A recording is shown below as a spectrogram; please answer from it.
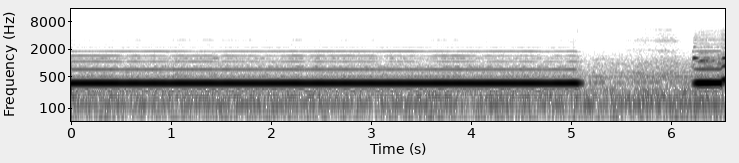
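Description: Background flute music holding one long, pure note that stops about five seconds in.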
